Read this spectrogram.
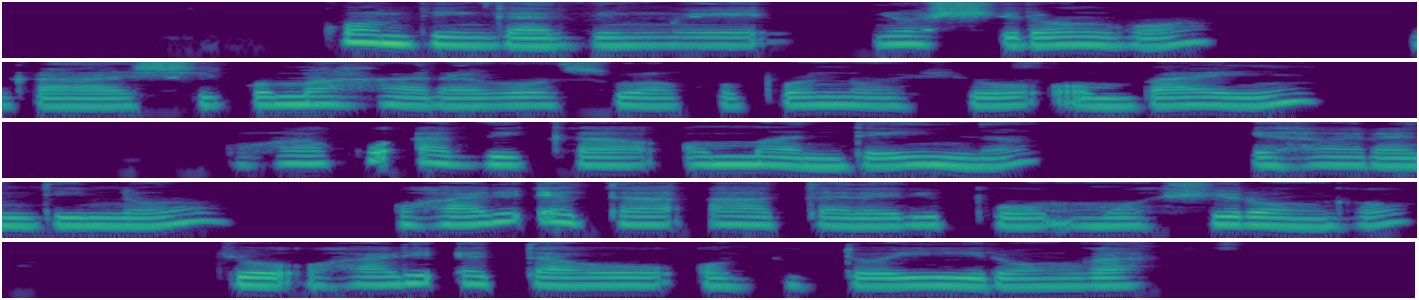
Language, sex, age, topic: Oshiwambo, female, 25-35, agriculture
